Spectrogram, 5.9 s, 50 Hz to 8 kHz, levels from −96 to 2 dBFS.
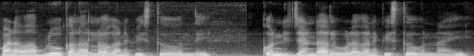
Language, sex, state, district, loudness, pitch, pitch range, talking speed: Telugu, female, Telangana, Mahabubabad, -15 LUFS, 220 Hz, 210-230 Hz, 110 wpm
